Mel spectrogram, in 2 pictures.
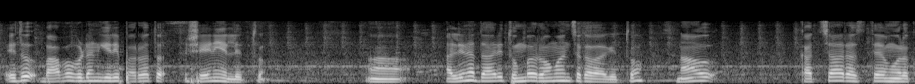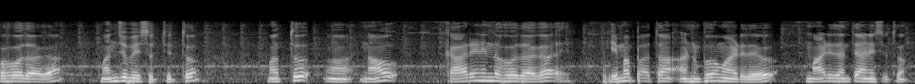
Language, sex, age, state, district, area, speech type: Kannada, male, 18-30, Karnataka, Dakshina Kannada, rural, spontaneous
